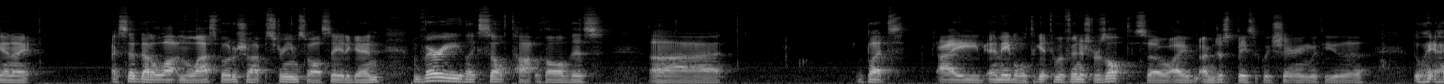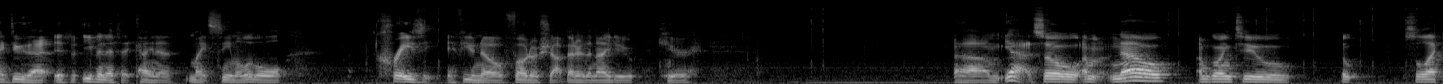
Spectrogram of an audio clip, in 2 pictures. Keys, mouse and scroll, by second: 0.9 ctrl+click, 2.5 ctrl+click, 3.9-5.4 ctrl+drag, 6.4 ctrl+click, 7.7-8.2 scroll down 5, 8.3 scroll up 1, 9.8-10.2 scroll up 4, 10.8-11.2 scroll up 3, 13.0-14.0 scroll down 5, 16.1 scroll down 1, 16.4 scroll up 3, 17.0 scroll up 1, 18.3 ctrl+click, 19.1 scroll down 2, 19.9 scroll down 1, 20.7 scroll down 1, 21.6 a, 22.2 click, 25.7 shift+right click, 26.6 click, 27.1 right click, 27.7 click, 28.1 click.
